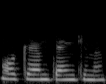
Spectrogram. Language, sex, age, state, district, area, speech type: Kannada, female, 60+, Karnataka, Tumkur, rural, conversation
